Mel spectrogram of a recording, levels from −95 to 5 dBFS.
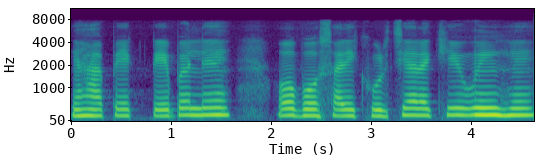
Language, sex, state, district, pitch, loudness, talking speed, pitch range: Hindi, female, Bihar, Gaya, 195 Hz, -15 LUFS, 170 wpm, 185-205 Hz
